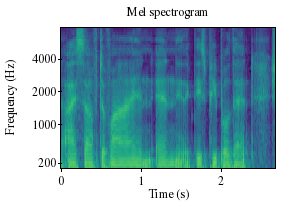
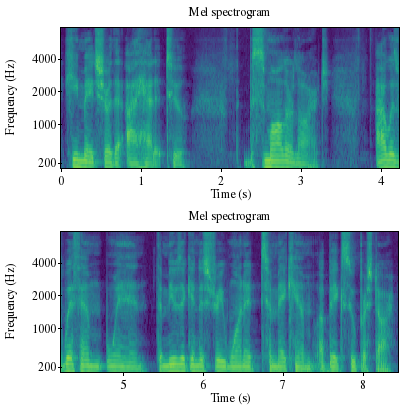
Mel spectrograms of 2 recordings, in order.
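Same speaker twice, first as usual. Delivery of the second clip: normal talking voice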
